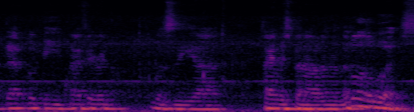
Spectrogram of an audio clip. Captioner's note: none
